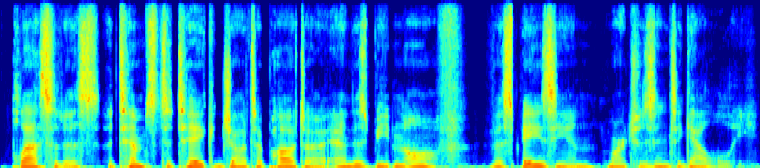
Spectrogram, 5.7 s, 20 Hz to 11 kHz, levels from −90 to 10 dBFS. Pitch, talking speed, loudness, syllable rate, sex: 100 Hz, 135 wpm, -18 LUFS, 5.0 syllables/s, male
